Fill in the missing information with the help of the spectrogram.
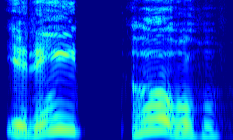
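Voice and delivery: high-pitched, startled woman; frightened wife's exclamation; alarmed wife. A narrator's reading. Narrator voices the alarmed wife.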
